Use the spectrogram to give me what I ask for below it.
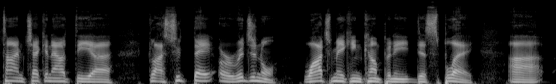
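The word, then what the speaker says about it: Glashütte: checking out the uh glut original watchmaking company display uh which I I I feel like I have to say it like that because it's so elegant uh but it's spelled like glass shot uh it is uh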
